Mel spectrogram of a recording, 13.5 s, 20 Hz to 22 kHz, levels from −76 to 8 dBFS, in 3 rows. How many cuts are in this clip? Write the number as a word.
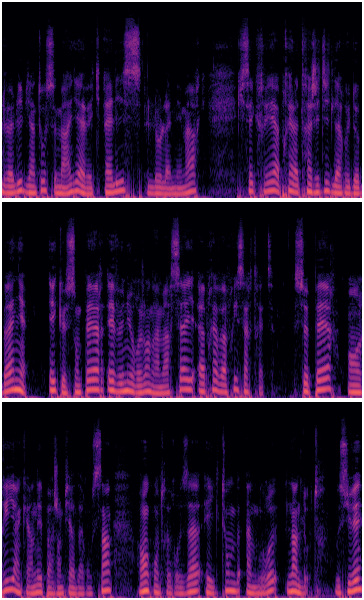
one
